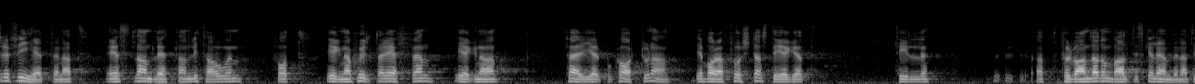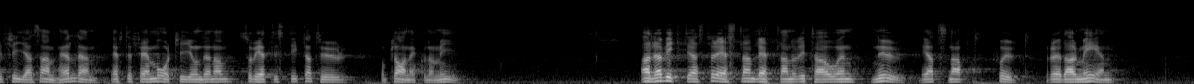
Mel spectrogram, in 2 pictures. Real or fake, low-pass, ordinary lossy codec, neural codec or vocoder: real; 7.2 kHz; none; none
